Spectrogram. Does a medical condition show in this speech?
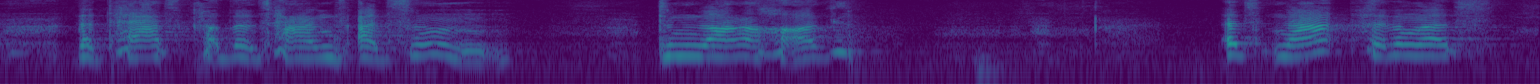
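Yes: Moebius syndrome.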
